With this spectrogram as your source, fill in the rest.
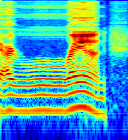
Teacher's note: the tongue is curled but it's not touching the top of the mouth or and it's in the middle area of the mouth okay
